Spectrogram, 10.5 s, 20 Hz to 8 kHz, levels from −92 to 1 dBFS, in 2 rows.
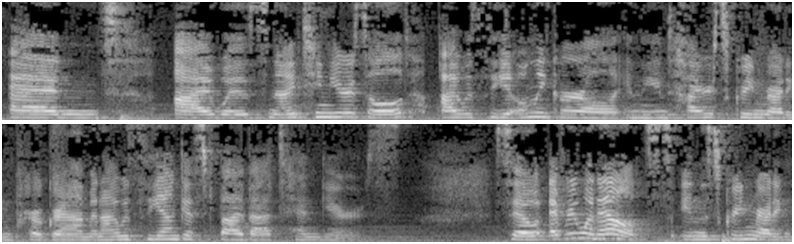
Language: English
